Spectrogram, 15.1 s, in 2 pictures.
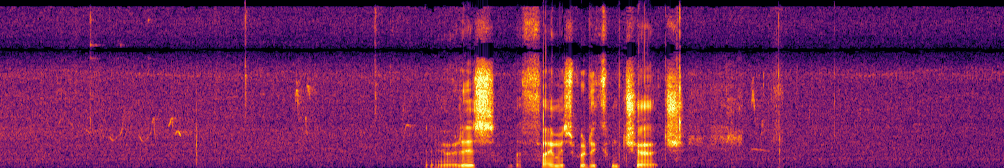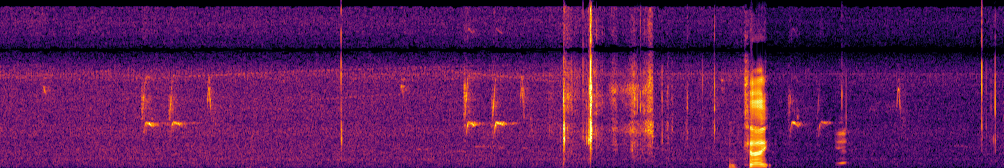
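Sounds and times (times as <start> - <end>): steady hiss of air: 0.0 - 15.0
small bird chirping: 0.6 - 3.2, 5.3 - 5.9, 8.6 - 9.3, 10.5 - 11.6, 12.9 - 15.0.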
